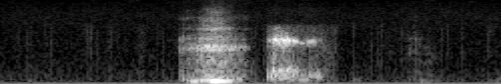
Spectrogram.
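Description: An older man laughs softly.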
